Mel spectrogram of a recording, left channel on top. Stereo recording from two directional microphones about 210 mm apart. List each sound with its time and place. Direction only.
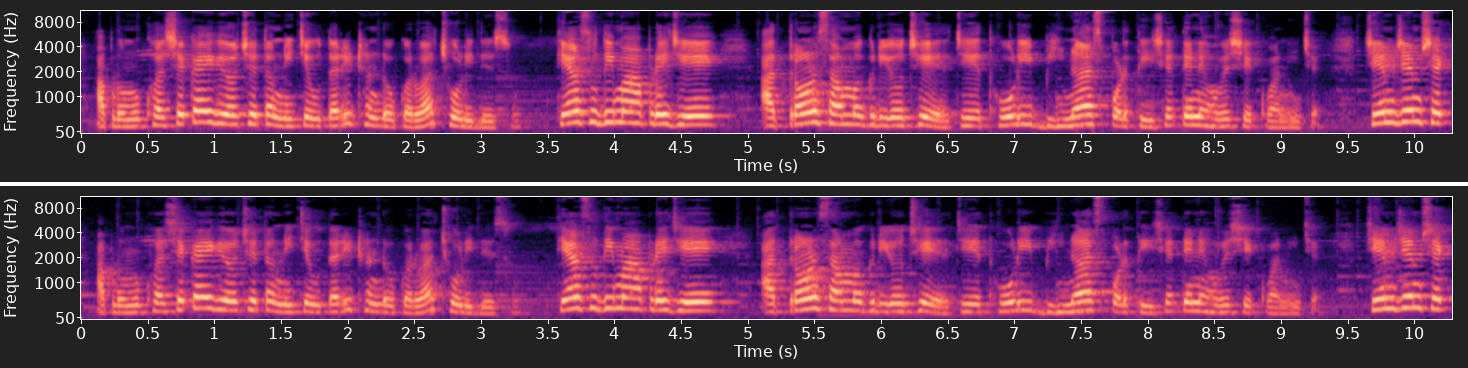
0.1 s a woman's voice: 35° left (ahead or behind)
